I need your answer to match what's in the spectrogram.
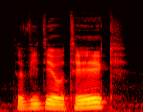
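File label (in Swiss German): "videothek", Bas Rhin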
